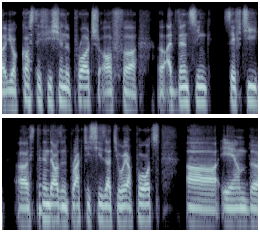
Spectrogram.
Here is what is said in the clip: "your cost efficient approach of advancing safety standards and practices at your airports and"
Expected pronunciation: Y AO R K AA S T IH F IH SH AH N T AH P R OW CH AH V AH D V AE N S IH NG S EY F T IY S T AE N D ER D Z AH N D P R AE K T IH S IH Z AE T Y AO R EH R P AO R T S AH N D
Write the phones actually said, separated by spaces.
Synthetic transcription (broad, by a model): Y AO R K AA S T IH F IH SH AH N T AH P R OW CH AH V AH D V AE N S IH NG S EY F T IY S T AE N D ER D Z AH N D P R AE K T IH S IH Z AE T Y AO R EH R P AO R T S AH N D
